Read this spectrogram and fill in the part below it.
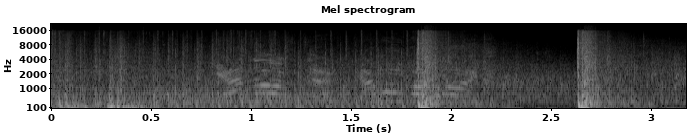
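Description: Gunfire in the video game Battlefield 3: a couple of sharp, loud shots stand out over busy in-game battle noise and a lower voice murmur.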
